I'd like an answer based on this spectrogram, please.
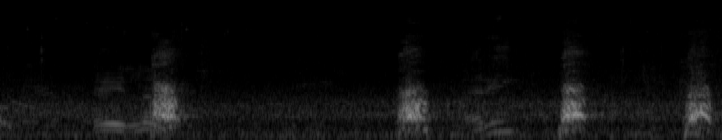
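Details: Dog Pao barking at other dogs at a Pasadena park while playing with Teddy; short bursty barks at irregular intervals, four strong ones across the stretch, with faint voices calling in between.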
